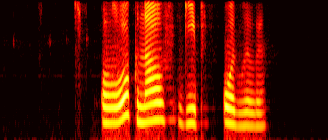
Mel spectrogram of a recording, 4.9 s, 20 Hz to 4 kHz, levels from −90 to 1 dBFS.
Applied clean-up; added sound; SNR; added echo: neural separator model SepFormer WHAMR!.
